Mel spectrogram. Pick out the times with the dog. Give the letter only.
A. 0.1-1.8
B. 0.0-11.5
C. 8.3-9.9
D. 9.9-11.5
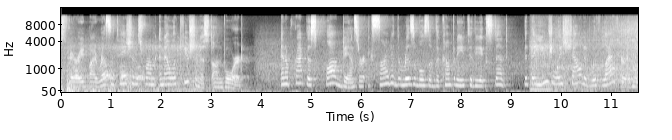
A.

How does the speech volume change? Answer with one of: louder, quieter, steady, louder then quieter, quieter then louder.
steady.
